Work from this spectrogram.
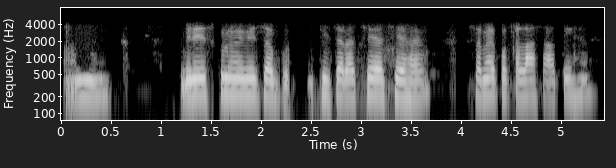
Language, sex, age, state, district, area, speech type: Hindi, female, 18-30, Bihar, Madhepura, rural, conversation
